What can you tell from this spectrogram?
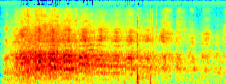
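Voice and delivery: real high burst of laughter. Real, not acted. Pastor laughing at the rental punchline, high and real. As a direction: laugh at your own joke.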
